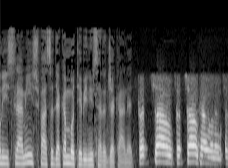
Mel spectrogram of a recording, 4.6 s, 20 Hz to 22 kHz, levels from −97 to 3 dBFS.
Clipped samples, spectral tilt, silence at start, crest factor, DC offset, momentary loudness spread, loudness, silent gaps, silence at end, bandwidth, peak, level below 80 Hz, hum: under 0.1%; -6.5 dB/octave; 0 s; 16 dB; under 0.1%; 12 LU; -19 LUFS; none; 0 s; 11 kHz; -2 dBFS; -60 dBFS; none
